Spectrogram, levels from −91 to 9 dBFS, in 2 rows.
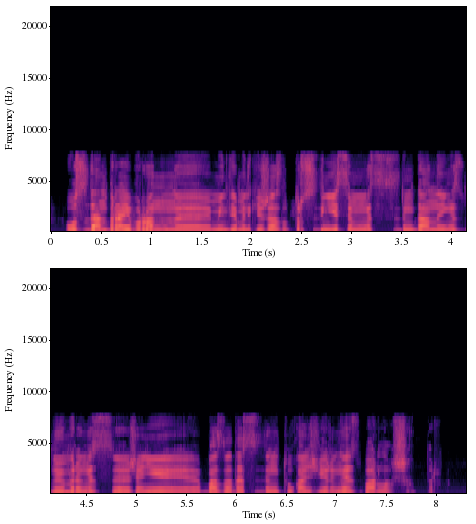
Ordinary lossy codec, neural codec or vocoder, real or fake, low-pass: none; none; real; none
